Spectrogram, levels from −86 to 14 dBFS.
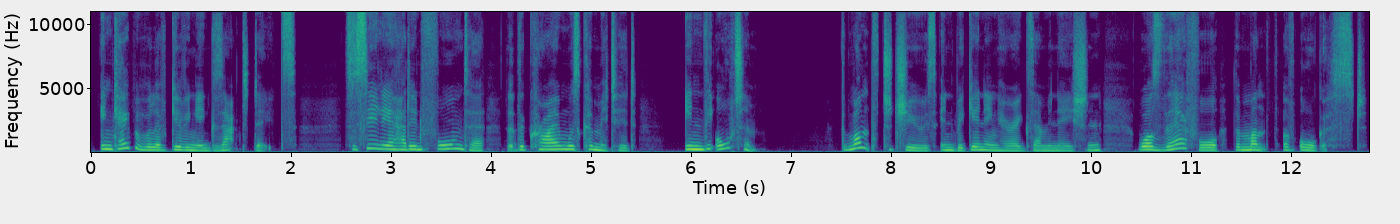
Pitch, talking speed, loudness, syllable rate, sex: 235 Hz, 145 wpm, -17 LUFS, 5.6 syllables/s, female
